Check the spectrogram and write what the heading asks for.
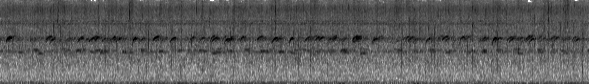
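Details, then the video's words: Tropical rain on the Big Island of Hawaii with coqui frogs calling together; short upswept whistles repeat densely from several frogs over constant rain noise and occasional drip taps. "Tropical Rain & Coqui"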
